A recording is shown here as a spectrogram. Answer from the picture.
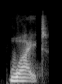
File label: "white", Indian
